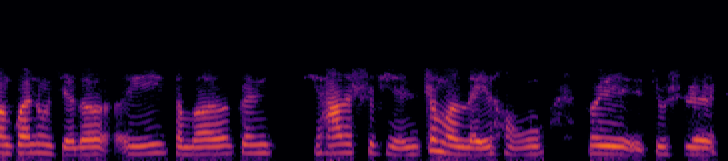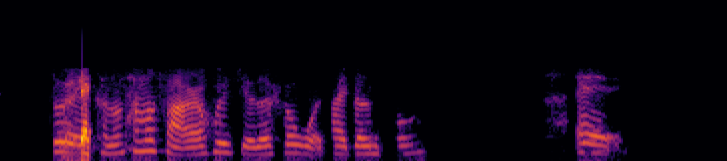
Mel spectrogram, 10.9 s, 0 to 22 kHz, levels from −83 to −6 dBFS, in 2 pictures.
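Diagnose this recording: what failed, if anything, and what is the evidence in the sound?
GSM full-rate codec, throughout: the codec stage squeezes the speech into a band of about 250 Hz to 3.7 kHz, and its pulse-driven excitation gives a plainly buzzy, gravelly roughness consistent with 13 kbps full rate.

GSM bit errors, 5.90 to 6.15 s: on the network link, corrupted filter, pitch and gain values reach the decoder, which turns the speech into squawks and gargling across roughly a dozen frames.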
